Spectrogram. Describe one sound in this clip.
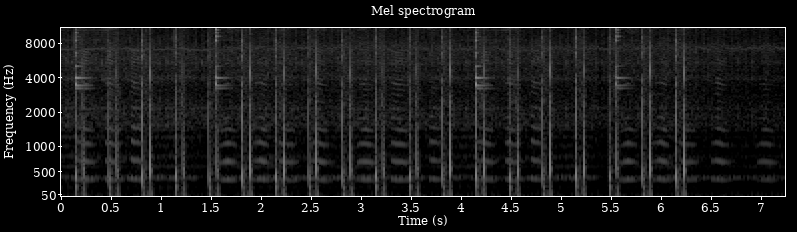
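Footsteps tap steadily on a stone path.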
